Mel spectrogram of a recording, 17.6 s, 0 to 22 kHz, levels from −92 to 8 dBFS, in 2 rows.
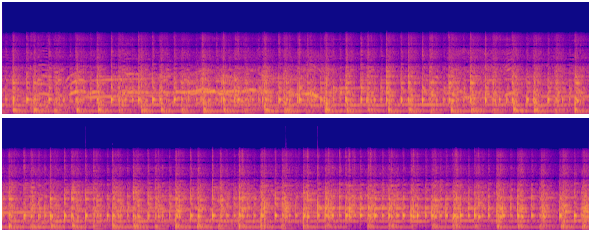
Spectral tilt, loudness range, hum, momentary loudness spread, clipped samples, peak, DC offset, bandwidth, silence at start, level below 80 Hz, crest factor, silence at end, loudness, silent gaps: -5 dB/octave; 1 LU; none; 3 LU; under 0.1%; 0 dBFS; under 0.1%; 7.2 kHz; 0 s; -46 dBFS; 20 dB; 0 s; -20 LUFS; none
